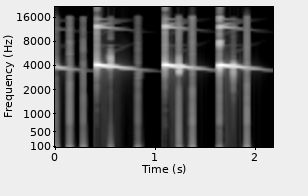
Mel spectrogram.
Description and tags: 110 bpm FM Rhythm -33
A rhythmic loop created with an ensemble from the Reaktor
User Library. This loop has a nice electro feel and the typical higher
frequency bell like content of frequency modulation. Mostly high
frequencies. The tempo is 110 bpm and it lasts 1 measure 4/4. Mastered within Cubase SX and Wavelab using several plugins.
fm, 110-bpm, rhythmic, electronic, loop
